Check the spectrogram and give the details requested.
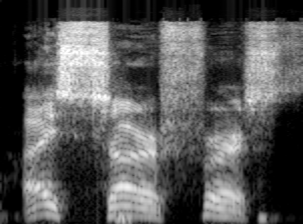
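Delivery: put-on boozy drunken voice, high. Narrating Kada drunkenly shoving you and claiming he saw it first, Kada's drunken voice. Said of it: "in a drunken voice says".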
